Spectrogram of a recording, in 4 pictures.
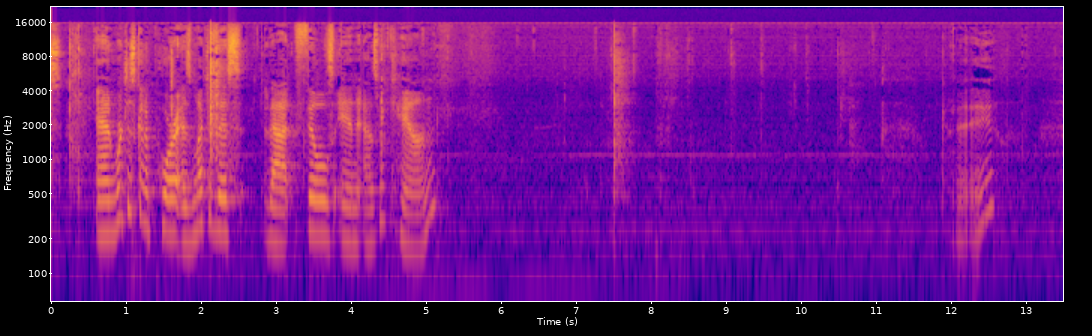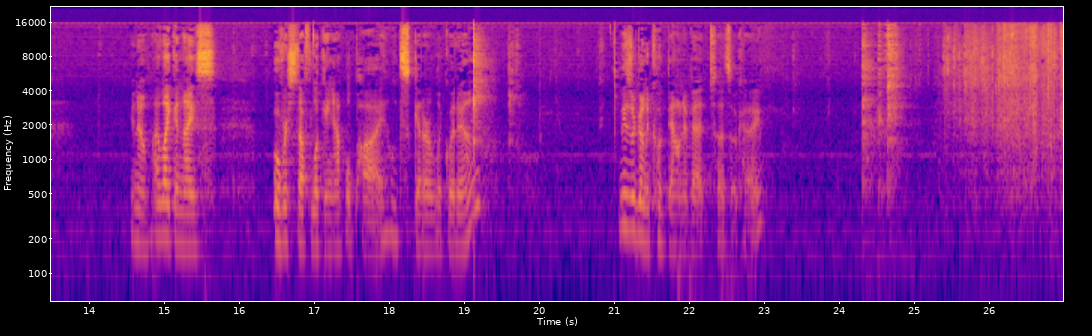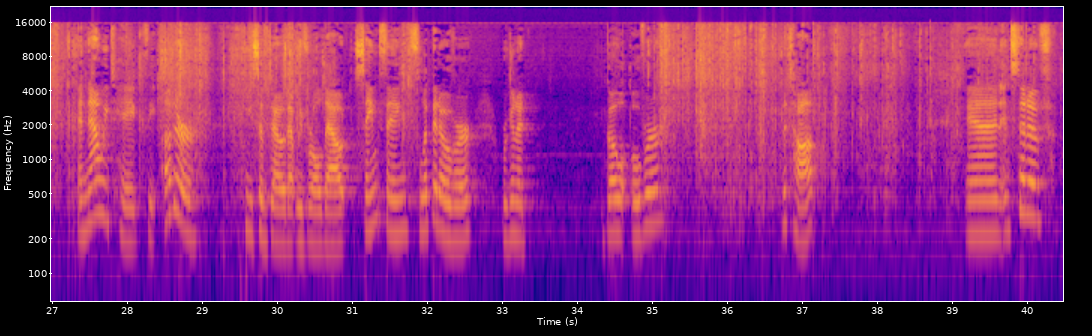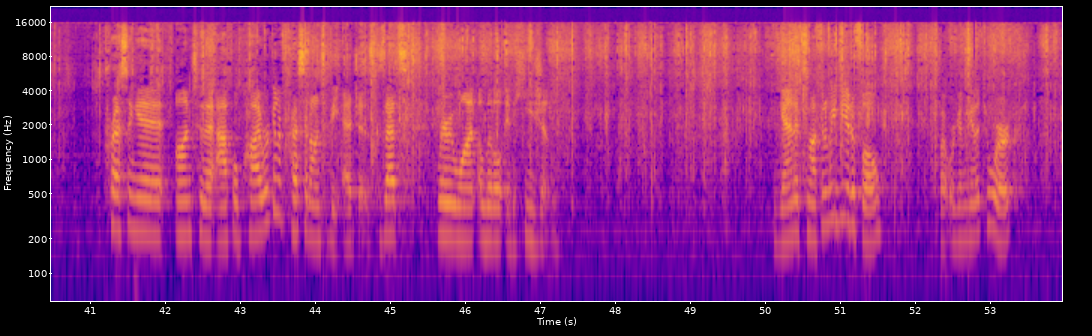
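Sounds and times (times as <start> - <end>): parchment paper rustling: 25.4 - 30.7, 34.8 - 39.2, 40.0 - 53.9.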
